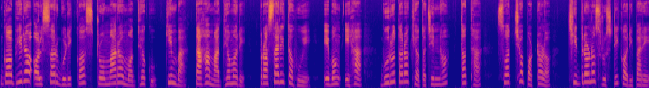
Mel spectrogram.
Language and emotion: Odia, neutral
